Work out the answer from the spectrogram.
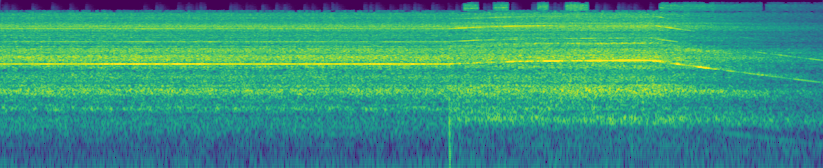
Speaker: Well, that sound there means she is full and I've got to go dump it. All right, so you heard that little pop. What happens is there's a little flap in there that when it gets full, it'll do that to keep it from overrunning.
